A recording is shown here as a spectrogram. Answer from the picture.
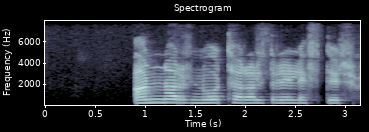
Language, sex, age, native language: Icelandic, female, 10, Icelandic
